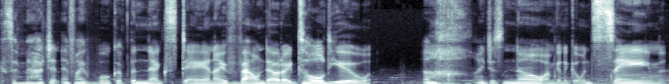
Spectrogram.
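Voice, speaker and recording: A woman's voice: low voice, flat delivery, unhurried, darkish tone, a little hiss or hum. A woman playing a tipsy, coy popular schoolgirl who speaks hesitantly and giggles, in an intimate roleplay addressed to the listener. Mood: nervous, embarrassed. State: acting drunk.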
